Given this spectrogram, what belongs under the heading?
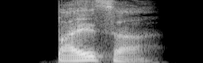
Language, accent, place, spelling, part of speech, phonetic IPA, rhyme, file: German, Germany, Berlin, Beißer, noun, [ˈbaɪ̯sɐ], -aɪ̯sɐ, De-Beißer.ogg
- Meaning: 1. biter: snappy, bitey animal, especially a dog 2. tooth 3. crowbar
